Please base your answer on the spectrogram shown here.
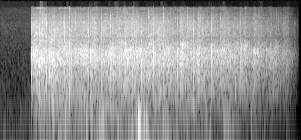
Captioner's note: audience applauding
